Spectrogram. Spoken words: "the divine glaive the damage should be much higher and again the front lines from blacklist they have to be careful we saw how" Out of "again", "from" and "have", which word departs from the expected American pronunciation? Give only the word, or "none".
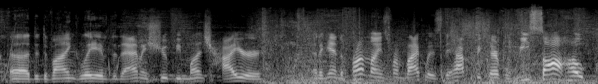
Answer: have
